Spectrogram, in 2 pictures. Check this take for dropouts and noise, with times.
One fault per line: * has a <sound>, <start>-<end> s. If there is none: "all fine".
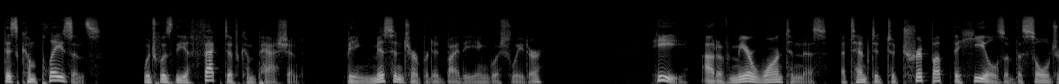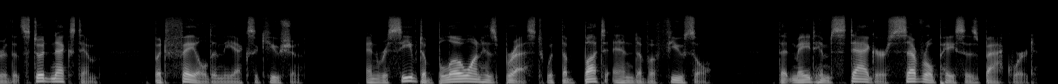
all fine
